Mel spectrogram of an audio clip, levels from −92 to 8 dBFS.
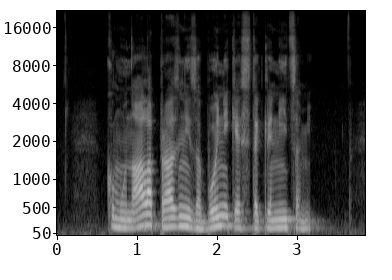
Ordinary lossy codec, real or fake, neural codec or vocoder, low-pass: none; real; none; none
